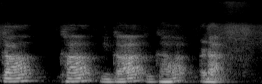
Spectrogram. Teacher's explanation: कंठ यानी कि गले से बोले जाने वाले शब्द जो डायरेक्ट गले के द्वारा निकलते हैं, जैसे कि का, खा, गा, घा, ड़ा।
